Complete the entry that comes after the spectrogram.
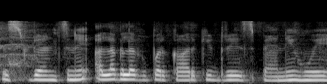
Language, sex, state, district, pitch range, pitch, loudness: Hindi, female, Uttar Pradesh, Shamli, 195-220 Hz, 205 Hz, -16 LUFS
